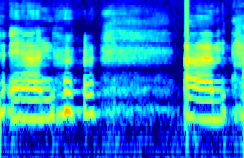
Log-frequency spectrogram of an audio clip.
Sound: laughs

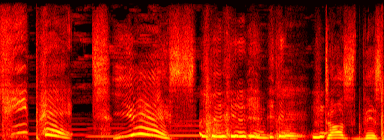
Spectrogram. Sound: laughter

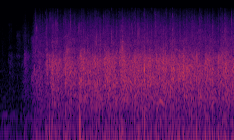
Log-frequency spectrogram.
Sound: audience applauding

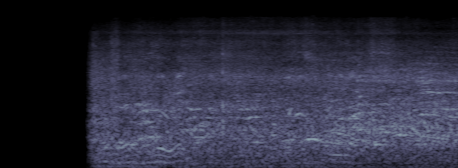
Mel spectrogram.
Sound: fans cheering

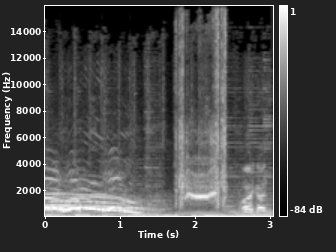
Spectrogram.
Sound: camera shutter sound

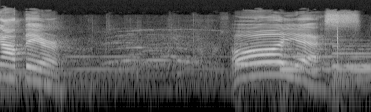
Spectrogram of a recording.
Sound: applause

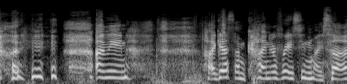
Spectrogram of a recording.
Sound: laughs

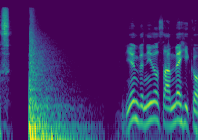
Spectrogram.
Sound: loud boom

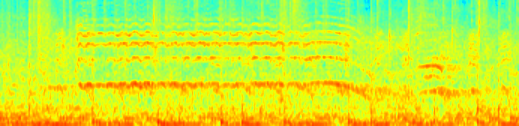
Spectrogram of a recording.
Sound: clapping, stomping; ululating shrieks; chanting; clapping, stomping; forceful drumming

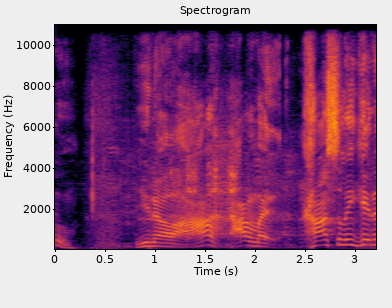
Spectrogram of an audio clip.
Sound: stutters

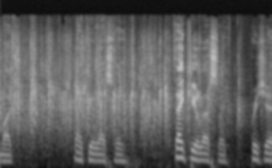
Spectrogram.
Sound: applause

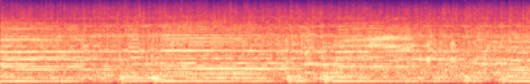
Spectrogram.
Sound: sirens approaching

